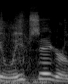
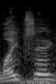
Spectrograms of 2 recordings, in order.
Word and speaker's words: Leipzig: the WCS in Leipzig I always say Leipziger Leipzig and I always always say it wrong guys Leipzig but that being said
